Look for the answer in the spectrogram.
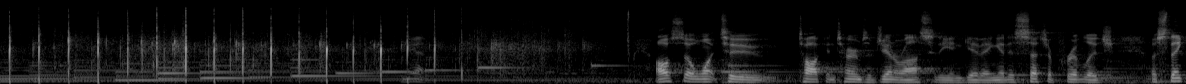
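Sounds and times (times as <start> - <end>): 
audience clapping for departing children: 0.0 - 6.2
speech: 6.6 - 11.8.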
